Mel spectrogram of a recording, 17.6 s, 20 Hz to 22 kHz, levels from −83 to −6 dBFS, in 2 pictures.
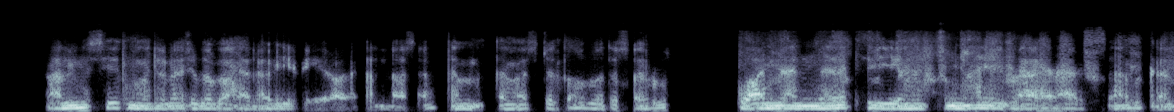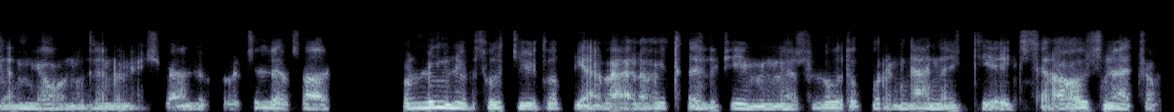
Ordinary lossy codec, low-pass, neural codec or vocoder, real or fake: Opus, 24 kbps; 7.2 kHz; codec, 16 kHz, 2 kbps, FreqCodec, smaller model; fake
